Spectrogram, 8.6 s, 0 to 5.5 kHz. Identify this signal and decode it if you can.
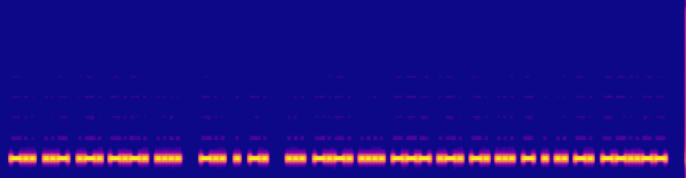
Morse code, heard as a keyed tone, about 29 wpm, 630 Hz. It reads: DURCH DEN SCHORNSTEIN,
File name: 006 Sechster Streich 30wpm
